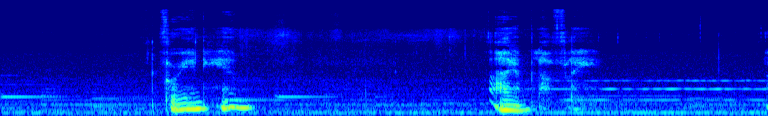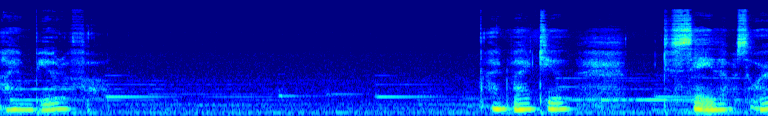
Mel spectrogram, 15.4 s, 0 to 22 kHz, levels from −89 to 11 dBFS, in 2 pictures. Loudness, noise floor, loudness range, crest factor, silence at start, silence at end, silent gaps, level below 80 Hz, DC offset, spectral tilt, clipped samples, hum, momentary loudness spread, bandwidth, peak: -38 LUFS; -61 dBFS; 18 LU; 20 dB; 0 s; 0 s; none; -68 dBFS; under 0.1%; -5 dB/octave; under 0.1%; none; 26 LU; 16 kHz; -20 dBFS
